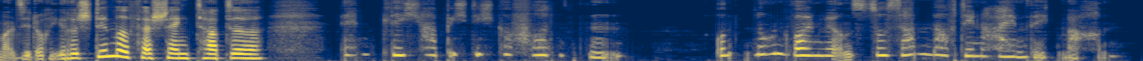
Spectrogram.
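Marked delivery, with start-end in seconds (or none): 2.6-8.4 put-on voiceless, higher whisper of a girl who lost her voice; girl whispering to her found friend; soft whisper. A narrator's reading. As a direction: breathe it out softly, no voice at all. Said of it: "sagte leise, denn laut konnte sie nicht sprechen".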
